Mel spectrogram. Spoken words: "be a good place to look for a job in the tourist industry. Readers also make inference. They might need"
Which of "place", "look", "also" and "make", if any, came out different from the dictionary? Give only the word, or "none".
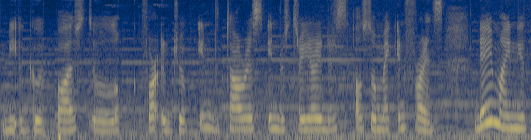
place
